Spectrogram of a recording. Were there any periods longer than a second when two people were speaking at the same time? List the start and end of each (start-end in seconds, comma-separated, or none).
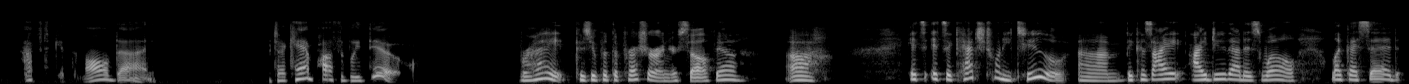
none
